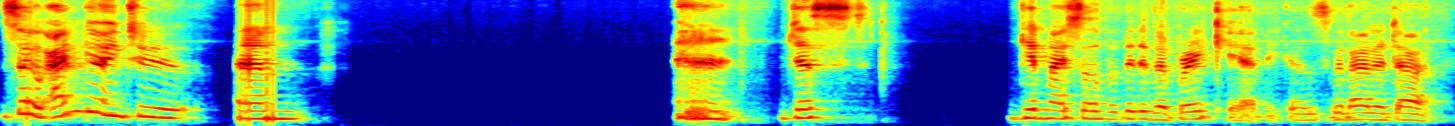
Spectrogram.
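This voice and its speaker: An older Canadian woman reads jokes aloud in a relaxed vlog. Her voice is hoarse and scratchy, and she takes her time. She often breaks into laughter at her own punchlines. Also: lowish voice, slow pace, pauses often. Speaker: vlogger.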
